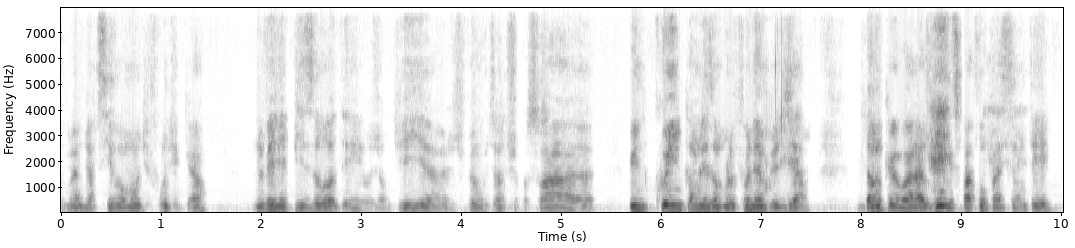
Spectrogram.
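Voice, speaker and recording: Guy hosting a podcast, low voice, lots of ums, easygoing. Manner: hesitant, many fillers. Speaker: podcast host. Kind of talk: casual interview chat.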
